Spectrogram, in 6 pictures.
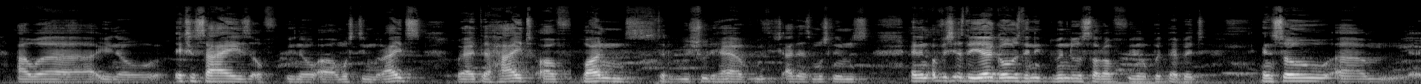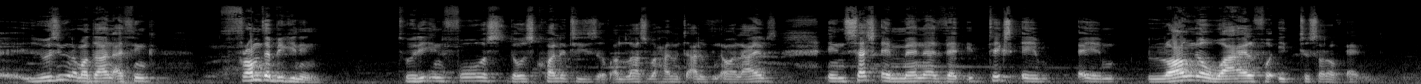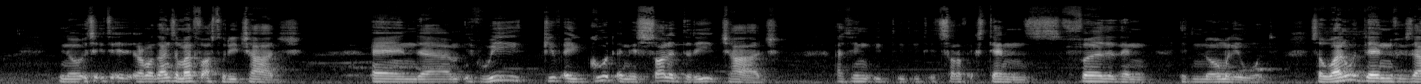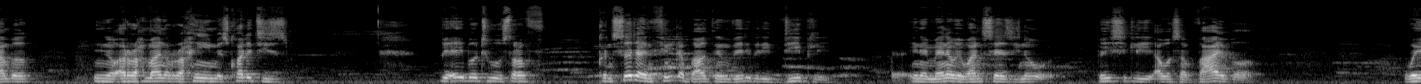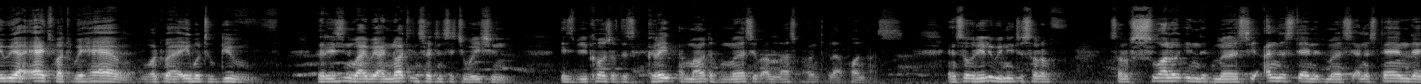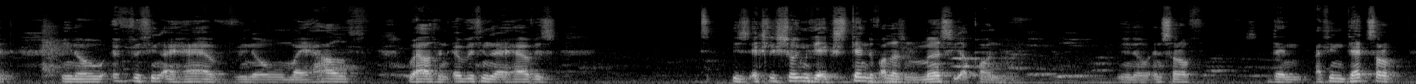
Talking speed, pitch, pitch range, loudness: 170 wpm, 130 Hz, 120-145 Hz, -21 LUFS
